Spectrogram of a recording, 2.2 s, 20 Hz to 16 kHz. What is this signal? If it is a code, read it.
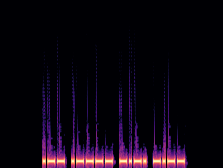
Morse code, heard as a keyed tone, about 47 wpm, 700 Hz. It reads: W1CY
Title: USA Call Signs - 4 Characters - 6x Character Spacing - 50wpm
